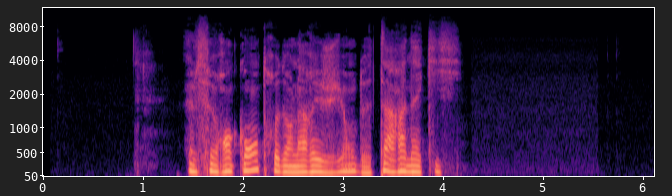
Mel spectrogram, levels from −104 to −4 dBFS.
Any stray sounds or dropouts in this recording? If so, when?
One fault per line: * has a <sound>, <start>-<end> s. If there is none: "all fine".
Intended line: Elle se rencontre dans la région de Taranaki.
all fine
